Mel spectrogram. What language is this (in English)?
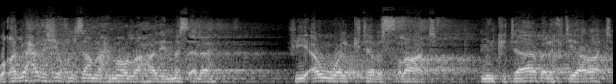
Arabic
